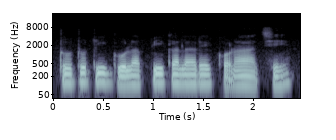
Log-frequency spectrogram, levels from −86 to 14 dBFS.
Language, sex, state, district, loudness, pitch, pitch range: Bengali, male, West Bengal, Alipurduar, -16 LUFS, 115 Hz, 105-120 Hz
